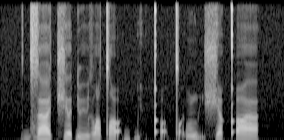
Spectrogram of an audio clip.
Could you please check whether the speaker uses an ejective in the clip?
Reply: yes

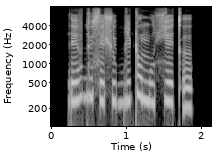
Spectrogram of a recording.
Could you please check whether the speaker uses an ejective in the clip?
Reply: yes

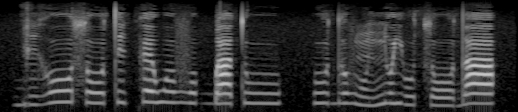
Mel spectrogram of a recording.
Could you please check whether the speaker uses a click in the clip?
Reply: no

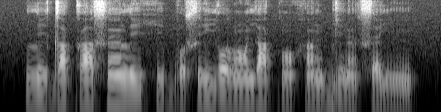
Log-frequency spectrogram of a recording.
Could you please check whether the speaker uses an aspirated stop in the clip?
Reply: no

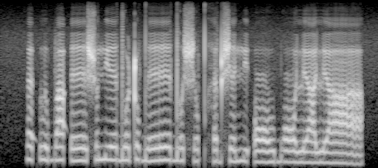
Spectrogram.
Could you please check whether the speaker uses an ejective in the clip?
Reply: no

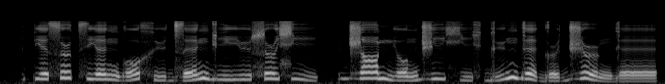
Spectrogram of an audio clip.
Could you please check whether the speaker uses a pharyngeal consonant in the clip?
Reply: no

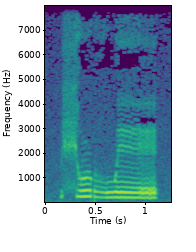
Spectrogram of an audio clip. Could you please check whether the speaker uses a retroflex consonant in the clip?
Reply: yes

